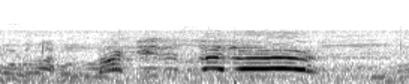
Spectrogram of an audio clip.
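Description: Spectators shouting at a soccer game, with one long, high yell held for about half a second just past the middle.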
